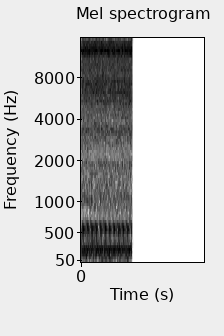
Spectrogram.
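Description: A steady engine-like hum from running machinery that cuts off abruptly about a second in, followed by dead silence.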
